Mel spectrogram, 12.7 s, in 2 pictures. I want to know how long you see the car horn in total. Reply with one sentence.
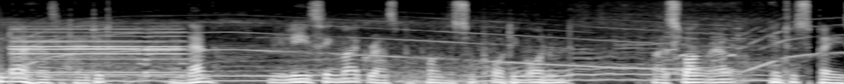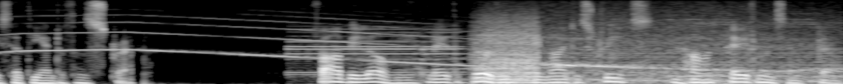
The car horn can be heard for 4 seconds in total.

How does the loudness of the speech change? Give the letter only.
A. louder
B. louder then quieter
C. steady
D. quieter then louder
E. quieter
C.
